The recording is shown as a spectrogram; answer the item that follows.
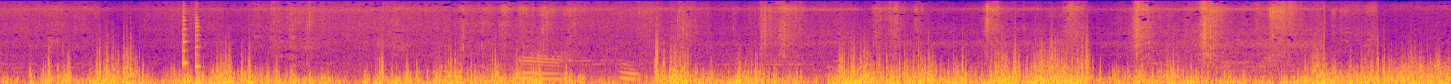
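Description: Wind rumbling and buffeting on the microphone in gusts, with brief voices in the background.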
